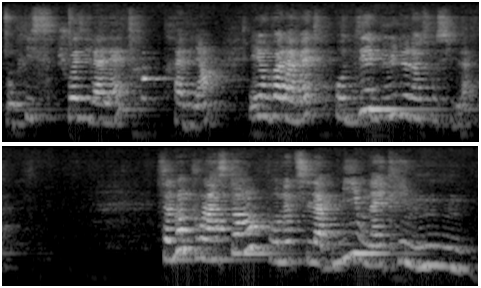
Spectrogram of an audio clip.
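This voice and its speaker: A woman teacher giving a slow, encouraging reading lesson to a young child, sounding out syllables clearly. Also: high voice. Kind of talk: patient early-literacy lesson. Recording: very echoey room, mic at a distance.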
